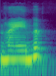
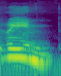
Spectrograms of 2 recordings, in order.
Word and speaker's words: rained: Kemudian bukan rained tapi rained. Rain. Ed-nya juga jangan Anda baca terlalu kencang.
